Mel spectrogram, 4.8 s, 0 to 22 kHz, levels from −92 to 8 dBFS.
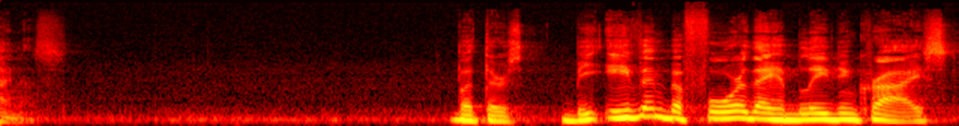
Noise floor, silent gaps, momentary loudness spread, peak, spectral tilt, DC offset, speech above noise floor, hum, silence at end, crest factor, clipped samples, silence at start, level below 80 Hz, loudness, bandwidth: -58 dBFS; none; 9 LU; -10 dBFS; -7 dB/octave; under 0.1%; 36 dB; none; 0.05 s; 14 dB; under 0.1%; 0 s; -70 dBFS; -23 LUFS; 15 kHz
